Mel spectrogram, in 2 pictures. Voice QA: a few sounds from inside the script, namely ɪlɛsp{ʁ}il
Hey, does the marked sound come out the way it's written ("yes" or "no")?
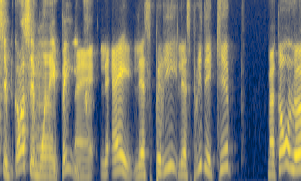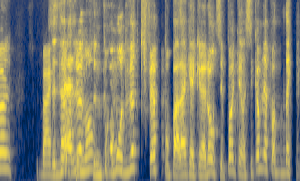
yes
